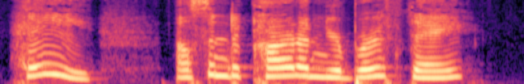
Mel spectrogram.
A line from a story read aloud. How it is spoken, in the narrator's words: yelled after her, because she couldn't think of what else to say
